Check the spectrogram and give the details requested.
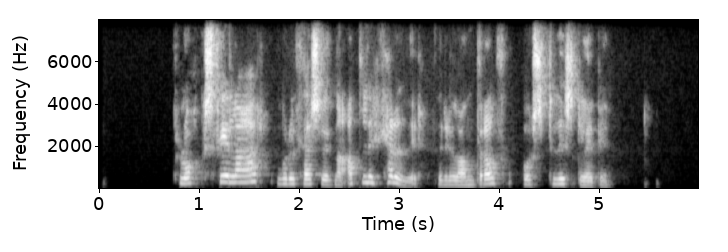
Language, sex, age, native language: Icelandic, female, 30-39, Icelandic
